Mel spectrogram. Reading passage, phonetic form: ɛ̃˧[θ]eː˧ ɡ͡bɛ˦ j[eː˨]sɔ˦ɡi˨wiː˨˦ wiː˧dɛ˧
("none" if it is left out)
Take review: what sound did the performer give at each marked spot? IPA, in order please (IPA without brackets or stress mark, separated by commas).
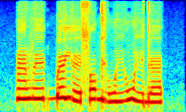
v, eː˨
